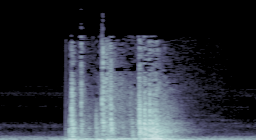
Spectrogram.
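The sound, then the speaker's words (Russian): A door slowly opens with a single scraping, rustling burst lasting about a second, after which it falls quiet. “Дверь медленно отворилась.”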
